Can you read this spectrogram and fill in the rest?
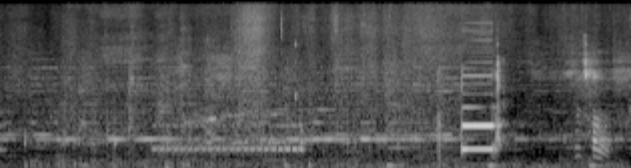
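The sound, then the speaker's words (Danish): A single short electronic buzz from a wall-mounted intercom being rung, about half a second long, over a steady rumbling, train-like background with faint murmuring voices. “han begynder at blive tydelig utålmodig og ringer på et samtaleanlæg, der hænger på væggen.”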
